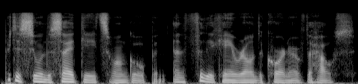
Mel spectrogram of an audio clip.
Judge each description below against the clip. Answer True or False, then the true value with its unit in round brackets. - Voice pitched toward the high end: False (100 Hz)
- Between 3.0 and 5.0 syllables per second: False (6.2 syllables/s)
